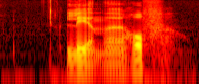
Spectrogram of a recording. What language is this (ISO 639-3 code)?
nor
